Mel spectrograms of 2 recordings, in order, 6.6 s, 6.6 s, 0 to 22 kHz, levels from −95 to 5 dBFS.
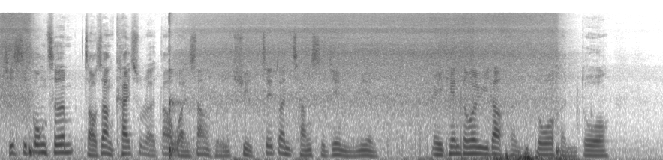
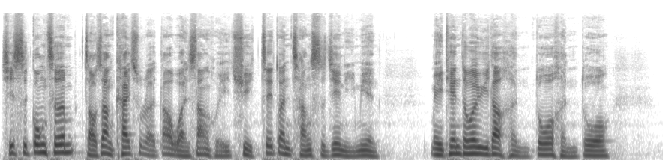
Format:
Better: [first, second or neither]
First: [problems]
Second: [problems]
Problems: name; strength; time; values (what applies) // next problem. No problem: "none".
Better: second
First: hiss; loud; throughout; 2 dB below the speech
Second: none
